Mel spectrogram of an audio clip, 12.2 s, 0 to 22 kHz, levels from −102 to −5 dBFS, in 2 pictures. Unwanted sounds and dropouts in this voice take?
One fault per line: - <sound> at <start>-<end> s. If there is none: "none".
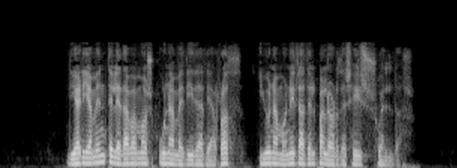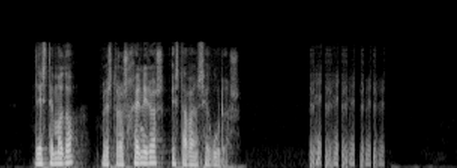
- laugh at 10.2-11.2 s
